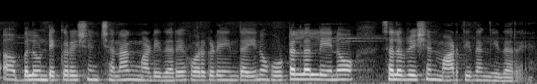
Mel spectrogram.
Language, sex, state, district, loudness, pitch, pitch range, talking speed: Kannada, female, Karnataka, Bellary, -16 LUFS, 205 Hz, 195-220 Hz, 135 wpm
